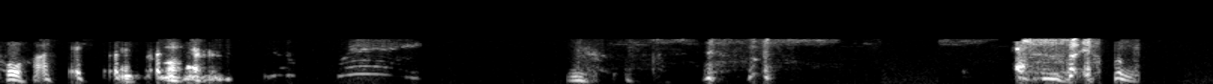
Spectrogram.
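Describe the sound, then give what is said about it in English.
A residual cough linked to medication comes through as short, harsh bursts and throat clearing, scattered among quiet stretches and soft talk, with a dense cluster near the start and another near the end. “And I do need to apologize for the residual cough I have from all the medication.”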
